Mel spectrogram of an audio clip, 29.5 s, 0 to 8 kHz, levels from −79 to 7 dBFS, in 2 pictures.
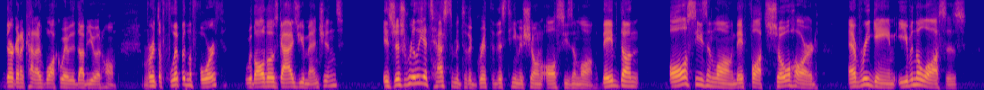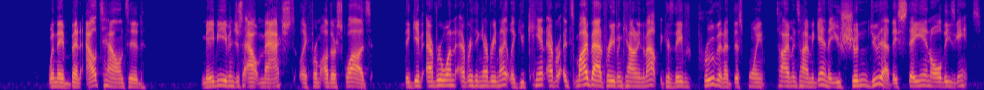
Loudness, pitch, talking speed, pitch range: -22 LUFS, 140 Hz, 215 wpm, 120-160 Hz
